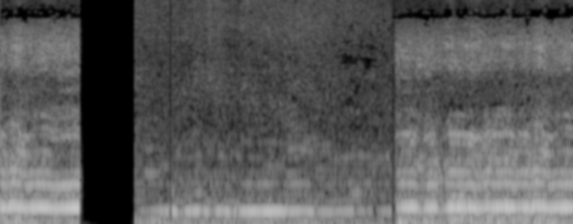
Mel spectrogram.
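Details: Bee giving a continuous droning buzz, low and even with layered overtones, broken once by a brief gap of silence.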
